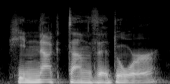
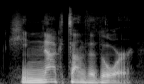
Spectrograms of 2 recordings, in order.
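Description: The two takes are said the same way.

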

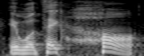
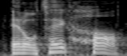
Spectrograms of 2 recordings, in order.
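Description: First: Both words of 'it will' are said in full. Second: 'It will' is contracted into one short syllable.

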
